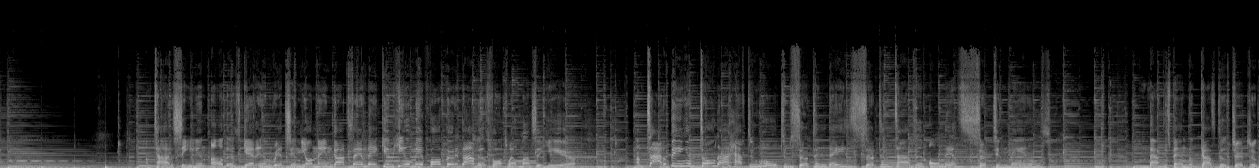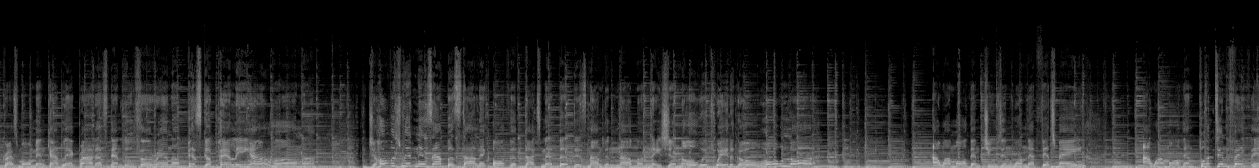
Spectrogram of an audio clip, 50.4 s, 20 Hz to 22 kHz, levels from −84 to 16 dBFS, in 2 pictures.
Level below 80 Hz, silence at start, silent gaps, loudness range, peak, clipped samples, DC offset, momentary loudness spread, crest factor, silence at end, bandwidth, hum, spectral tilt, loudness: -44 dBFS; 0 s; none; 3 LU; -2 dBFS; under 0.1%; under 0.1%; 7 LU; 18 dB; 0 s; 16 kHz; none; -5.5 dB/octave; -21 LUFS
